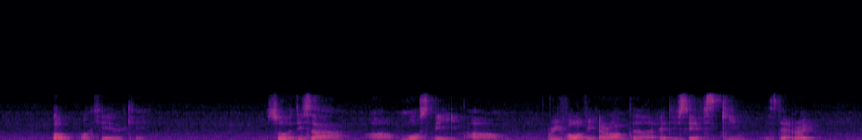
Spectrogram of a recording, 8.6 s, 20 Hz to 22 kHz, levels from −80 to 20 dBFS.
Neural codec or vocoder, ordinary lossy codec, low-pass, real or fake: codec, 16 kHz, 8 kbps, FreqCodec, smaller model; none; 7.2 kHz; fake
